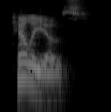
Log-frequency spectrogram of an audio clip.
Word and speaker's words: teleios: And it's pronounced teleios, T-E-L-E-I-O-S.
